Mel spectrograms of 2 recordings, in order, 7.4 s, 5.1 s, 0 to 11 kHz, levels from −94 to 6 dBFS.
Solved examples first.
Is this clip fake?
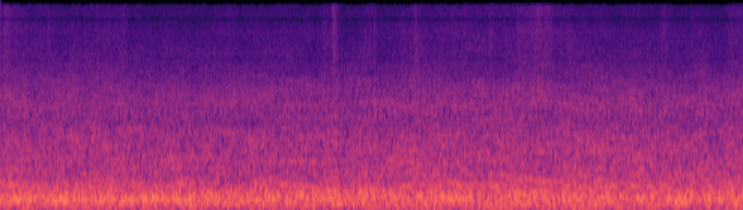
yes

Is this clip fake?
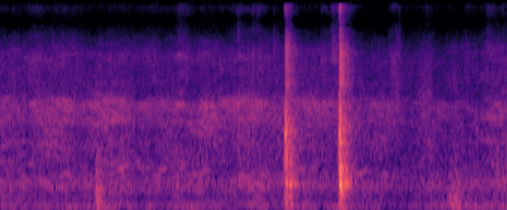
no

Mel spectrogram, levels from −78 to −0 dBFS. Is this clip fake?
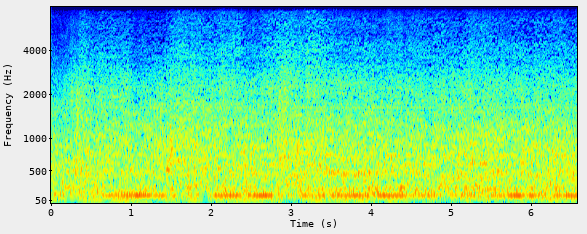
yes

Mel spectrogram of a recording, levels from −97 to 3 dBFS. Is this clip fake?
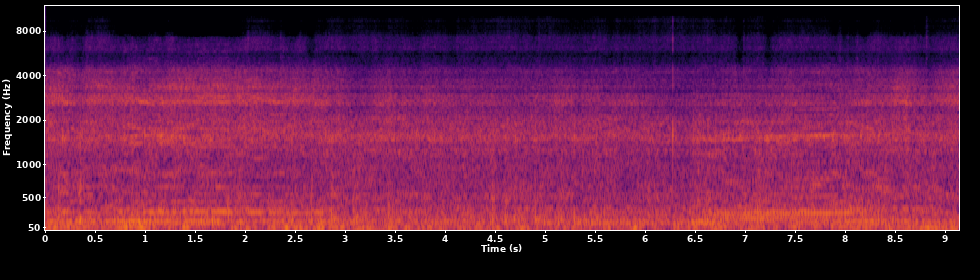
yes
